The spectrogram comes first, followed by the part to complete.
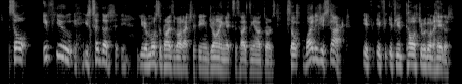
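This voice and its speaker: An Irish accent at a moderate pace, with very wide pitch swings. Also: man, fairly high pitch for a man. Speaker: fitness trainer. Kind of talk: interview.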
